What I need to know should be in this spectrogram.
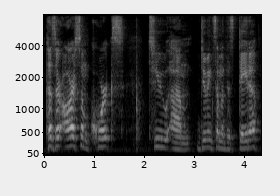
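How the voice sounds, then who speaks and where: Fairly high-pitched and slightly mellow, a middle-aged chemistry professor takes his time through a screen-recorded lab tutorial. His delivery is offhand, rambling and self-deprecating, and his voice is starting to give out.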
